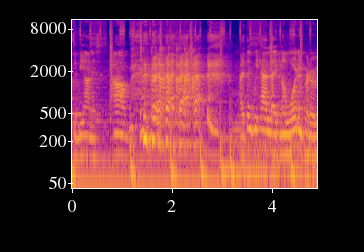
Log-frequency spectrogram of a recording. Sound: laughs

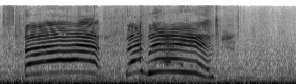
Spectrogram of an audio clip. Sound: boy yelling

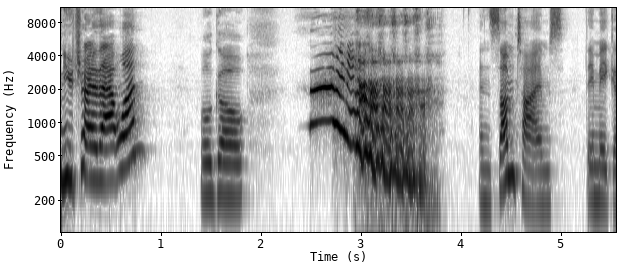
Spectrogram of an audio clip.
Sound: neighs

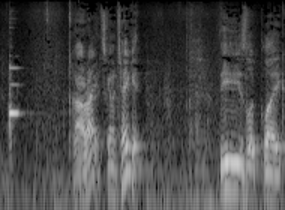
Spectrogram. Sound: Otis audible signal chime

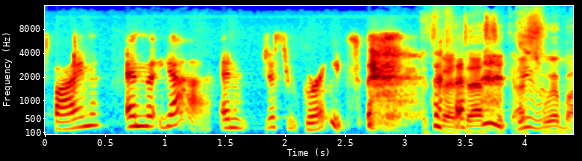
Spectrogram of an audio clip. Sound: laughing

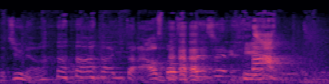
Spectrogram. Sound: laugh

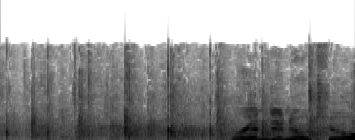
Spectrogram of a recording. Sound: applause

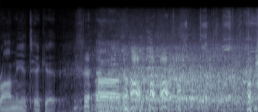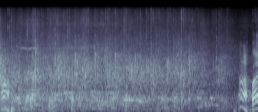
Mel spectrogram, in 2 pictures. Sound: laughter & Applause

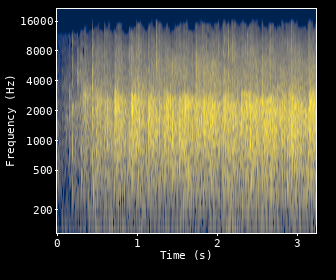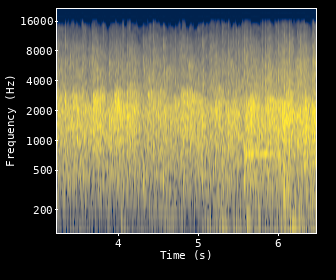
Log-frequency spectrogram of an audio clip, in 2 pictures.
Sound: woo

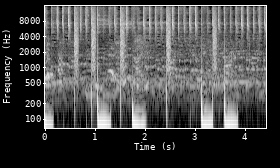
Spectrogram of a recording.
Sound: woman laughing

